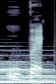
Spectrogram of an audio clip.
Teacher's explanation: Belakang lidah diangkat hampir ke arah lelangit lembut. Hujung lidah diundurkan dari gigi bawah. Langit lembut dinaikkan. Keadaan bibir bundar. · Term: vokal belakang sempit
